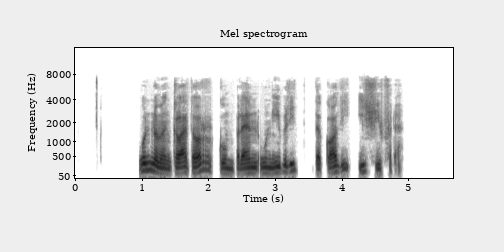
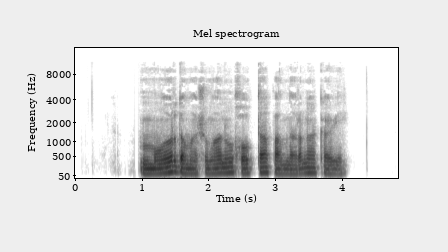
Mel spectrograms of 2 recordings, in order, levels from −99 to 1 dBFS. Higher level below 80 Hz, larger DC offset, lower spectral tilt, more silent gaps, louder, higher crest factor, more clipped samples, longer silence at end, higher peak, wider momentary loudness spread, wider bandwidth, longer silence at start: second, -60 dBFS vs -48 dBFS; neither; second, -7 dB/octave vs -9.5 dB/octave; first, 2.08-2.16 s, 3.35-3.56 s, 3.72-3.77 s, 4.14-4.25 s vs none; first, -19 LUFS vs -25 LUFS; about the same, 18 dB vs 22 dB; neither; about the same, 0.8 s vs 0.8 s; about the same, -2 dBFS vs -4 dBFS; first, 12 LU vs 9 LU; second, 7.6 kHz vs 9.2 kHz; about the same, 0.95 s vs 1 s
